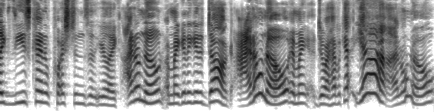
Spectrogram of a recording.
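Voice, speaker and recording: A woman speaks in a raised, projected voice with a high pitch, a very fast pace, hardly any pauses and ordinary pitch variation. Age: 30s. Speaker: podcast co-host and business owner. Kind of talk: casual chat.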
